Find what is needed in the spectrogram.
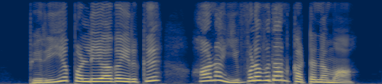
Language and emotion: Tamil, surprised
